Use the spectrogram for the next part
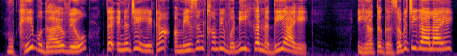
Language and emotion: Sindhi, surprised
